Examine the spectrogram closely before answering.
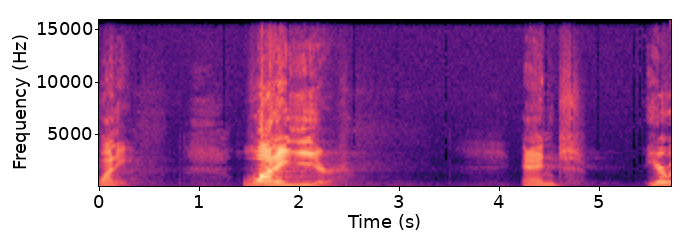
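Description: An elderly man speaks expressively into a microphone, with pauses between phrases.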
